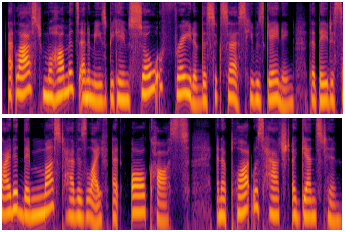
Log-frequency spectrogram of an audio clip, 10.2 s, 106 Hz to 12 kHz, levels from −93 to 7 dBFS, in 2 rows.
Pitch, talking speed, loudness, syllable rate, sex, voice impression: 210 Hz, 180 wpm, -18 LUFS, 4.8 syllables/s, female, very feminine, slightly young, bright, cute, slightly refreshing, friendly, slightly kind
